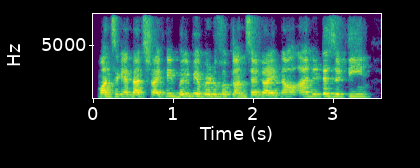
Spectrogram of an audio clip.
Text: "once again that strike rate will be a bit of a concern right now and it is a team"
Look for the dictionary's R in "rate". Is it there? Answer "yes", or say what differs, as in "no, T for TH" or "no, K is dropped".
no, L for R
